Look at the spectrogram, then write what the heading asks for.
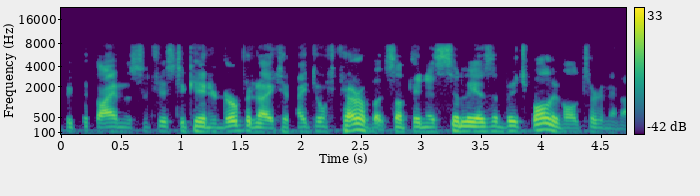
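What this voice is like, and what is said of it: Pompous upper-class put-on accent. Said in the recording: “I don't know what accent I'm putting on now ... I have no idea what accent you're using, but, you know, it's sure, it works ... it's my pompous Forest Hill accent”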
